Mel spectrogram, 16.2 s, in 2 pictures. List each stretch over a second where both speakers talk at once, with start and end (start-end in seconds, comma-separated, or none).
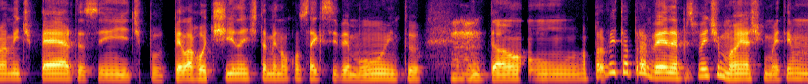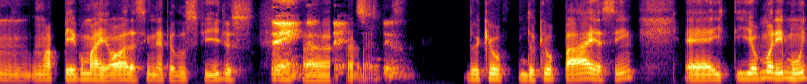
none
